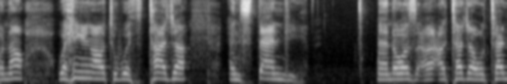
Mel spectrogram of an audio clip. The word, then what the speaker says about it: Taddja: Yeah, usually when people see it, they have a problem spelling it. When they hear it, then they find out it's so easy. It's simply Taddja.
